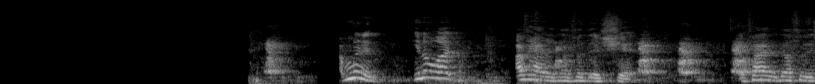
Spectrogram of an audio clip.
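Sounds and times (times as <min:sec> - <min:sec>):
dog barking and yelping: 0:02.5 - 0:03.0, 0:05.4 - 0:05.8, 0:06.4 - 0:07.6
speech: 0:03.4 - 0:06.6, 0:07.4 - 0:08.1.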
